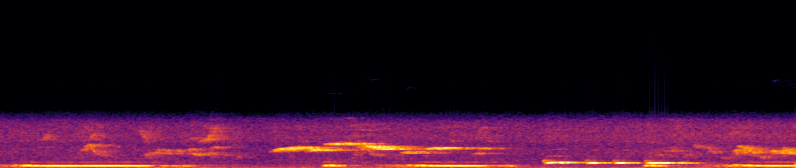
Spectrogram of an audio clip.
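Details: Anggungan, a five-month-old bird kept in an aviary, giving long, steady, low whistled notes, then a quick series of slightly higher clipped notes, with higher chirps from other birds throughout.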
